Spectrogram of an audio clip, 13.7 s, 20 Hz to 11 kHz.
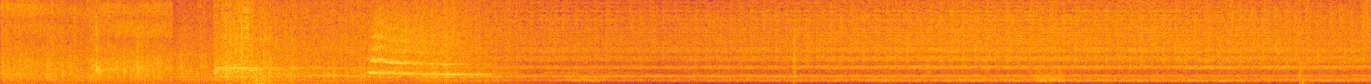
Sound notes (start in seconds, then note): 3.4 tires screeching; 9.9 suspenseful music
